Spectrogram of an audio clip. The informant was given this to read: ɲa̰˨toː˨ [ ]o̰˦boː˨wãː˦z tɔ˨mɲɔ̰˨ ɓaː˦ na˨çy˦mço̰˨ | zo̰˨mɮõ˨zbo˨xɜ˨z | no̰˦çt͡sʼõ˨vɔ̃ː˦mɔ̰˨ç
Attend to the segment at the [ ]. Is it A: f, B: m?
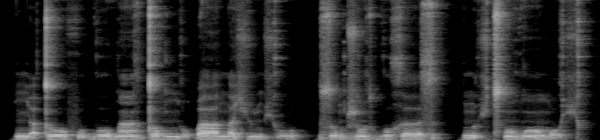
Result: A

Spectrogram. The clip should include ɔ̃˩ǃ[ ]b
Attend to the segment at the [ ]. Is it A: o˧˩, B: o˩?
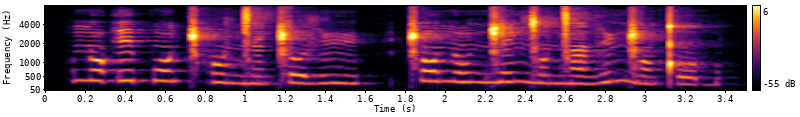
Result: B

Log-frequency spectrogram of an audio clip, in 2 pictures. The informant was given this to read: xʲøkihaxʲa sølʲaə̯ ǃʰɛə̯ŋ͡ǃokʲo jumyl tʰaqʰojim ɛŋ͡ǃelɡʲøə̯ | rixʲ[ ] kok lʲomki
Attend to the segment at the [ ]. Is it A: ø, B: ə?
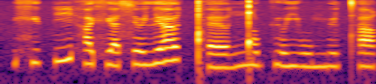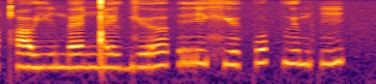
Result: A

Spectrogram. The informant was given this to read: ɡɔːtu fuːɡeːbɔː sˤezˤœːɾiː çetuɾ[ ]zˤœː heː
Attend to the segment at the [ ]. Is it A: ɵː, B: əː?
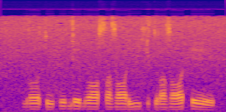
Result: B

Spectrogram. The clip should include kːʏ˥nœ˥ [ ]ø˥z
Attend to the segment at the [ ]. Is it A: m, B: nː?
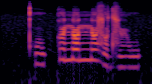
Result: B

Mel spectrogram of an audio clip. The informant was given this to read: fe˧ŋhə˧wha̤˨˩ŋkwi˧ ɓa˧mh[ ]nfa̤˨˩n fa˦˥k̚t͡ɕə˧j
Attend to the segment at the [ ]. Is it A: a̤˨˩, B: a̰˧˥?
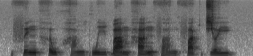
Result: B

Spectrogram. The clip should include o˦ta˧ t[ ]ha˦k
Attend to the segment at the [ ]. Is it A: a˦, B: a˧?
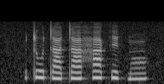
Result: B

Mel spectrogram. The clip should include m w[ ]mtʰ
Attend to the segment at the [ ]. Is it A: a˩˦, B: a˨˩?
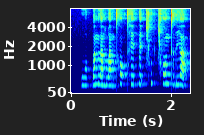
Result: B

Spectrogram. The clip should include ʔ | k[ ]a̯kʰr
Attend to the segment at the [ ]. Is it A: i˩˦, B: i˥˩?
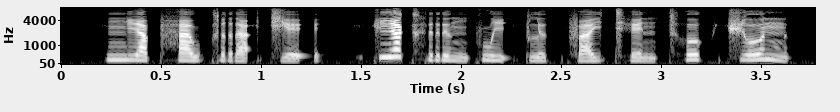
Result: B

